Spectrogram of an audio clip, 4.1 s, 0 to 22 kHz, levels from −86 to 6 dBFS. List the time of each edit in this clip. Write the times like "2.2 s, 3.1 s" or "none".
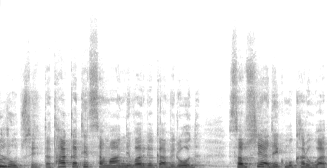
none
